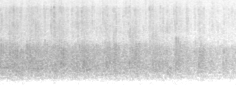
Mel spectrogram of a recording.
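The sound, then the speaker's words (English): An audience at a church service gives God a hand clap for his church, sustained, dense applause, a steady wash of many hands that holds strong throughout and tapers off only slightly at the end. “Can we give God a hand clap for his church today?”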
